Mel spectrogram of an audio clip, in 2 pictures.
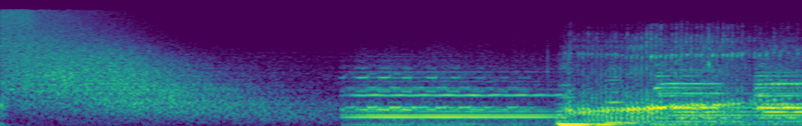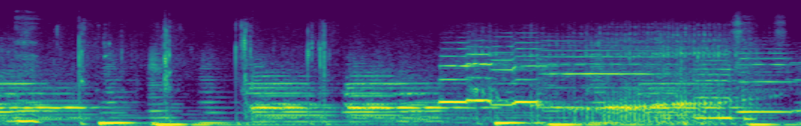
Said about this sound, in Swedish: Tänk att man hör direkt att det är Disney-snarkning. Det här är Disneyhunden Pluto som snarkar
